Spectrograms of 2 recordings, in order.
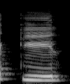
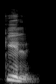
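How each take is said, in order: First: कील with a long, stretched ee; drawn-out vowel. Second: किल with a clipped short i; quick short vowel. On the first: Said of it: "खींच के हो रहा है". (कील को खींच के, बड़ी ई के साथ) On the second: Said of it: "जल्दी से हो रहा है". (किल को जल्दी से, छोटी इ के साथ) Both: Shown as a demonstration.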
